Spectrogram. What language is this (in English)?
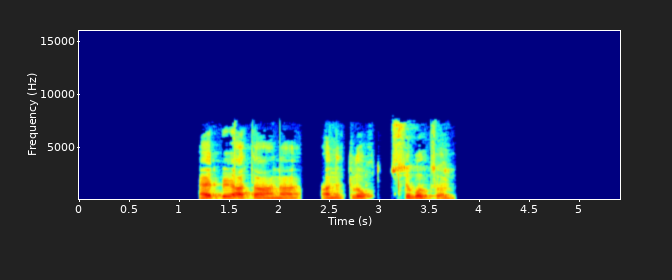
Uyghur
